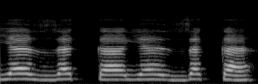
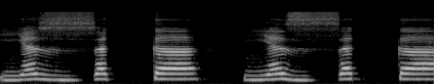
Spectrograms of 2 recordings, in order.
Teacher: Lemah sangat dia punya safir. Kuatkan safil. Sebab safir sifat kuat nama dia. Sifat yang sangat menyerlahkan huruf tersebut.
